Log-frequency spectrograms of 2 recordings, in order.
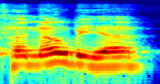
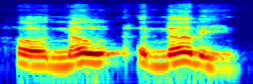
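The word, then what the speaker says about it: Honobia: Honubia, which is spelled Hanobia. But every time I say Hanobia, I get in trouble. And everybody tells me, no, it's Hanubia. Hanubia, like, okay. Hanubia. Yeah. I'll have forgotten about that by the next time I hear it. It's spelled Honbia. Okay. Hanubia. Hanobia. That's the way it's spelled, but it's Honubia.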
